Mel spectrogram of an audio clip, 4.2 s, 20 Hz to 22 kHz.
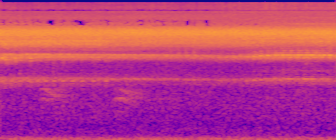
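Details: Higurashi cicada chorus from 25 July 2019, a continuous bright, ringing drone in stacked high tones with no pause, plus a faint low rumble of background noise underneath.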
